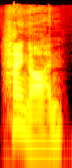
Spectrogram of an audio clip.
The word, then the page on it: hang on: American English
